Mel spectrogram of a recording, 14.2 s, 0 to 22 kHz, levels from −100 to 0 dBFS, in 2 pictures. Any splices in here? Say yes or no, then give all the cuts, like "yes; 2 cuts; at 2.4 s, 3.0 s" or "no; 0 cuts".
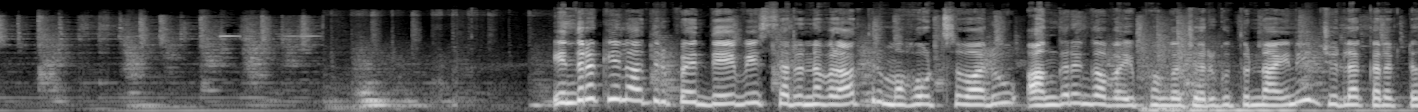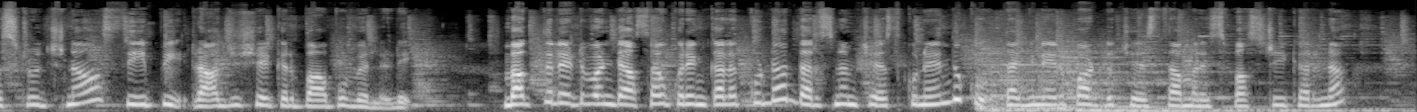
no; 0 cuts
